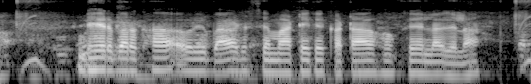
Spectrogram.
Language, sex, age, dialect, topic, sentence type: Bhojpuri, male, 18-24, Northern, agriculture, statement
